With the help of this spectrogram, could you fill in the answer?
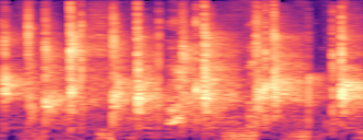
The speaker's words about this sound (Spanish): Hay que terminar aplaudiendo. A todos los programas tenemos que terminar aplaudiendo algo.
